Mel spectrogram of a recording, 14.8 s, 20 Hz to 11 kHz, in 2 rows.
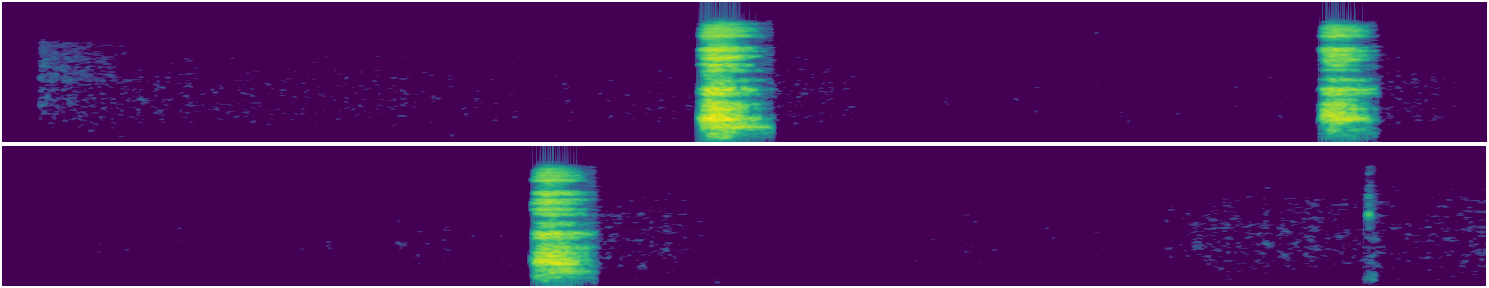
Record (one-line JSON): {"exhalation_length": "14.8 s", "exhalation_amplitude": 5886, "exhalation_signal_mean_std_ratio": 0.15, "survey_phase": "beta (2021-08-13 to 2022-03-07)", "age": "45-64", "gender": "Male", "wearing_mask": "No", "symptom_none": true, "symptom_onset": "2 days", "smoker_status": "Never smoked", "respiratory_condition_asthma": false, "respiratory_condition_other": false, "recruitment_source": "REACT", "submission_delay": "0 days", "covid_test_result": "Negative", "covid_test_method": "RT-qPCR"}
